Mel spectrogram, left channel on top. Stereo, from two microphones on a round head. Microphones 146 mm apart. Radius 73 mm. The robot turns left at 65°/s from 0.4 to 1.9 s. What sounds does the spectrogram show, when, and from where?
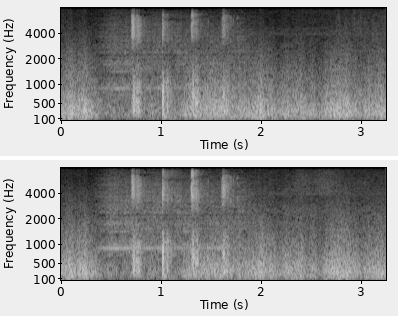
0.7 s running footsteps: centre (ahead or behind); by 1.8 s 30° right (ahead or behind)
